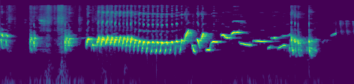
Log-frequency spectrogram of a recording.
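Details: White-rumped shama, a singing male used as a lure to provoke other birds to answer: sharp chips, then a long loud rattling trill, then a run of clear varied whistles sliding up and down.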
